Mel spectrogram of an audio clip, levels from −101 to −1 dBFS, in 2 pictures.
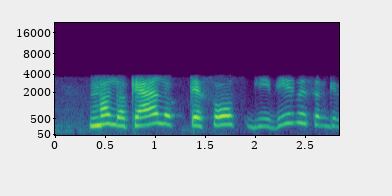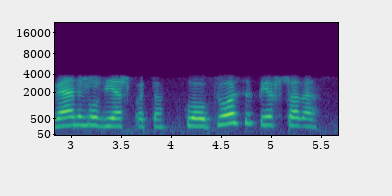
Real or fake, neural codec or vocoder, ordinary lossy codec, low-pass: fake; codec, 16 kHz, 0.8 kbps, ZipCodec; Opus, 16 kbps; 3.6 kHz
